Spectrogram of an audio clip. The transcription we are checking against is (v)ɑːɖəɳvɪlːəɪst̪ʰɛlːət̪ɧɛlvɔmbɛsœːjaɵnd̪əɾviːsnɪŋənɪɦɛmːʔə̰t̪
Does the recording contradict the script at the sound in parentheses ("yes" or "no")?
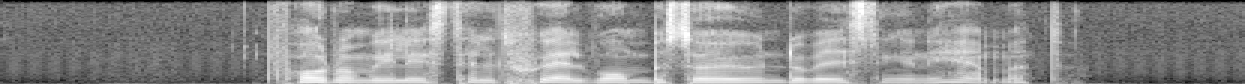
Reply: yes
